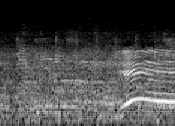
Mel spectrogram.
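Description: Busy ice rink crowd noise, then about one and a half seconds in a child's high voice rises sharply into one long, drawn-out cry.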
